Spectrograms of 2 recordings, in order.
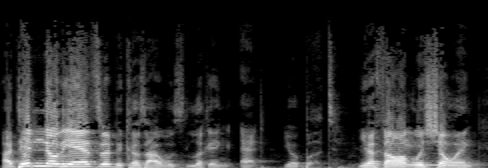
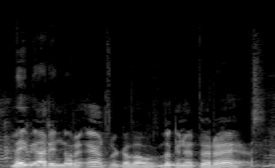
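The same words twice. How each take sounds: First: Loud, bold public declaration; full gumption. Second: Offhand remark to a friend, not projected; cheeky aside. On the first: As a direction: stand up and announce it brazenly. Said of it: "stood up with all the gumption". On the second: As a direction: toss it off as a sly aside. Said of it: "Like that". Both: Retold or imitated.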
